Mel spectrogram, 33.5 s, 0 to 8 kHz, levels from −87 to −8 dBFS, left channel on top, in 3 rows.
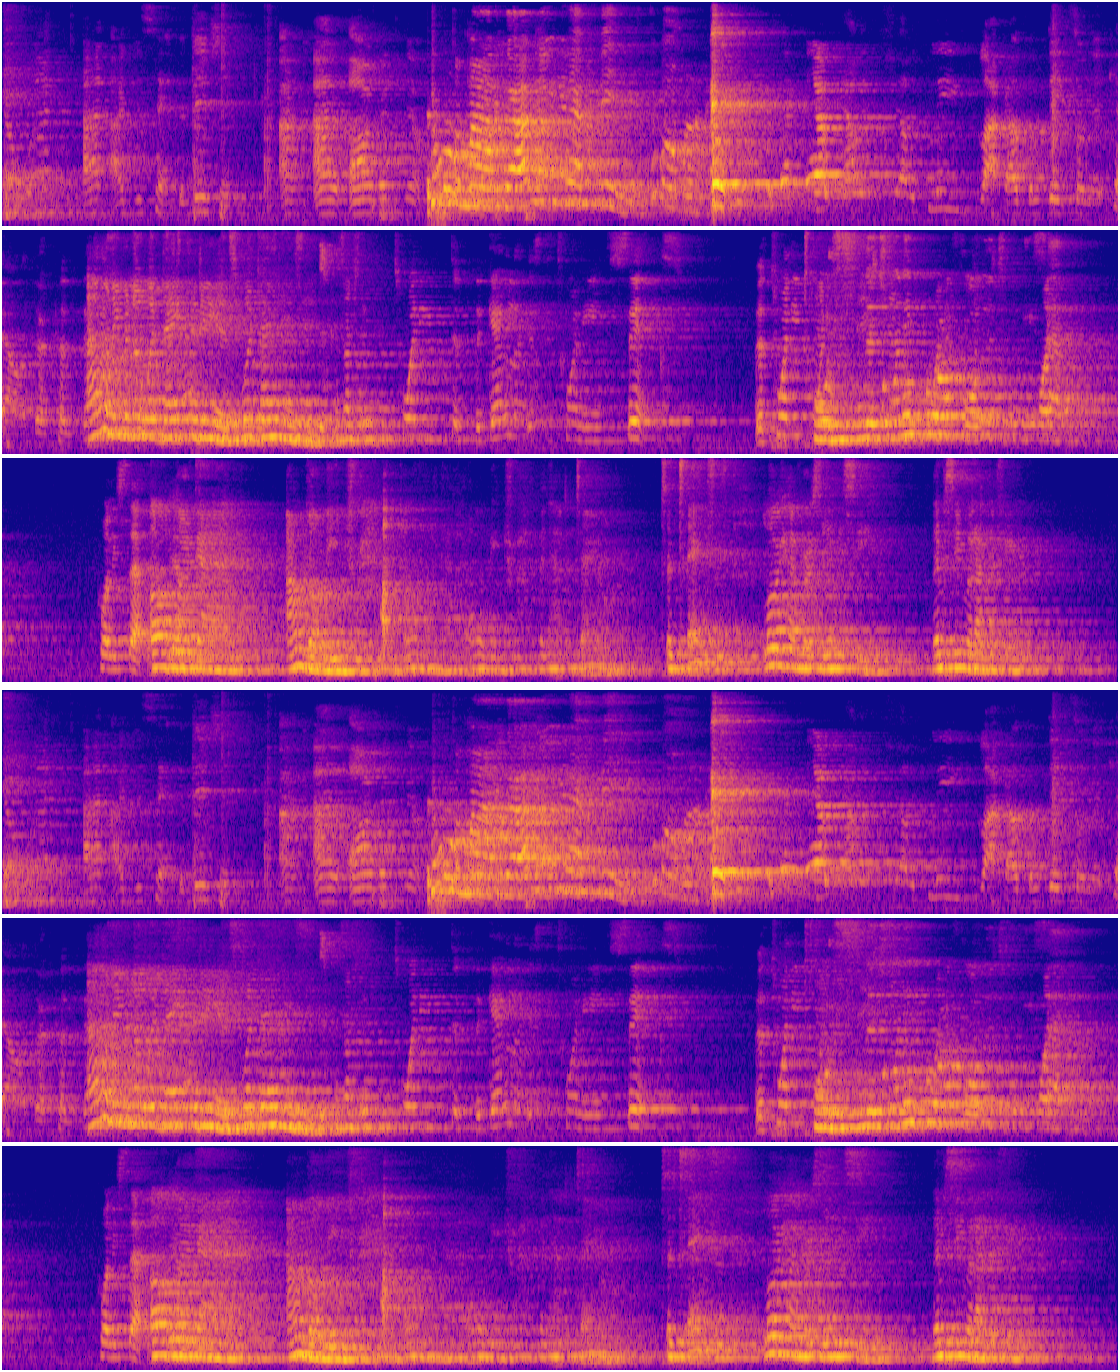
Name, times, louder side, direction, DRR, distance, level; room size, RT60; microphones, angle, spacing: voice 1, 0.0-0.5 0.8-1.2 1.5-2.3 2.6-4.2 4.7-5.0 5.3-5.4 7.1-7.4 7.8-8.6 8.9-12.2 13.0-13.1 14.3-14.4 14.7-14.8 15.2-16.5 16.8-17.9 18.7-19.5 20.4-21.0 21.5-21.7 23.3-24.1 26.1-26.2, left 3 dB, 20° left, 1 dB, 0.4 m, -30 dB
voice 2, 4.2-7.1 19.8-21.8 23.9-24.2, left 2 dB, 85° left, -4 dB, 1.9 m, -25 dB
voice 3, 12.0-14.7 19.3-19.9 23.8-24.7 25.2-28.5 28.9-29.6 29.9-31.1 31.6-32.5, equal, 45° left, -5 dB, 3.6 m, -24 dB
20.0 x 12.0 x 2.7 m, 2.5 s
head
